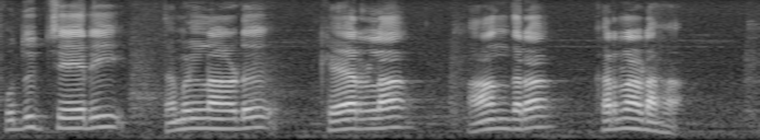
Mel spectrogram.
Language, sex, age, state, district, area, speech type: Tamil, male, 45-60, Tamil Nadu, Perambalur, urban, spontaneous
